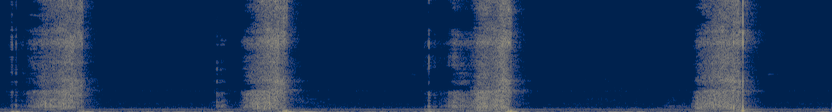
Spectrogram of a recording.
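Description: Small wooden lid scratched close to the microphone in four short, even strokes, about one a second.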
